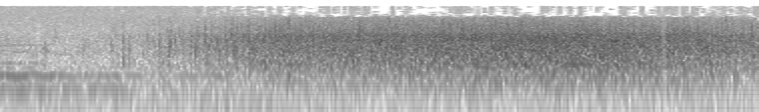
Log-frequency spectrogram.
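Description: A large crowd cheers and applauds outdoors.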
